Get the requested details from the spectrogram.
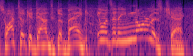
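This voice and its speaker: A man speaks very fast with an American accent, his pitch swinging very widely. Noticeable background noise runs behind him. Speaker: radio DJ. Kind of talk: casual joke told on air. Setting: AM radio broadcast, recorded off air on a cassette recorder with slight distortion.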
